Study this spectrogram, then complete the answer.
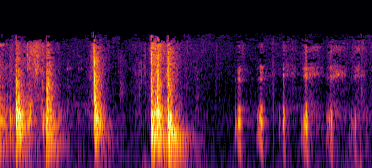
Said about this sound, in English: Did you see me nail him on the chin? Sure, clipped him square.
